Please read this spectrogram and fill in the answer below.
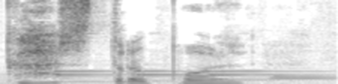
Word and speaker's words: Castropol: Castropol. Con acento en la A. ¿Mm? Y ahora, Castropol, chúpeme los nudillos.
